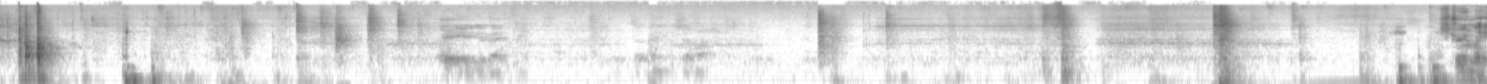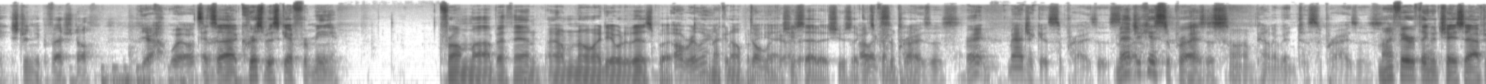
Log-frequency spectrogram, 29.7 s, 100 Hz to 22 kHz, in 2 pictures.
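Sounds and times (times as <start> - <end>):
knocking on a door: 13.9 - 17.4
speech: 14.5 - 18.4, 19.3 - 29.7.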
